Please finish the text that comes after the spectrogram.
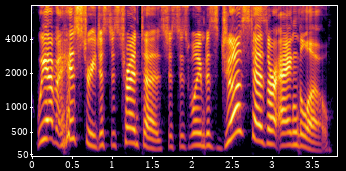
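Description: Female panelist, bright and fairly high voice, wry and conversational, close dry sound. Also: very animated, brisk, no echo. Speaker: podcast panelist. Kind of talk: casual panel discussion.

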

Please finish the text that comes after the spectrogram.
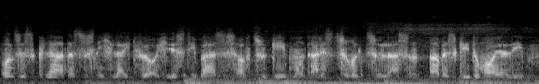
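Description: An actor playing an earnest mission control operator in an audio drama, speaking gravely and deliberately through a radio transmission filter. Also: male voice, deep voice, background noise. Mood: grave urgency. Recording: rough, dull radio transmission sound.

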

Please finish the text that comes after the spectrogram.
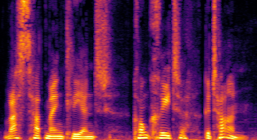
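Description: A man's voice: medium pitch, takes it slowly, dry recording, lightly acted. Man as an insistent dwarf bluffing as lawyer. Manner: formal, insistent, improvised. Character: insistent dwarf posing as a formal male defence lawyer.

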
